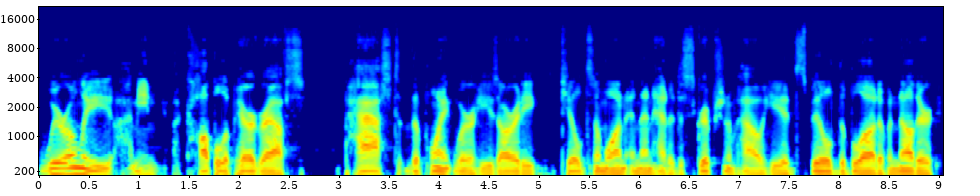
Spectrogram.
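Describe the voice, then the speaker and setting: Low-voiced man, mock-incredulous, close dry sound. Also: fairly even intonation, moderate pace, no echo. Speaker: podcast co-host. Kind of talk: casual comedic commentary, reading prose excerpts aloud.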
